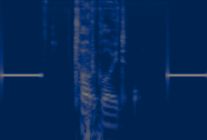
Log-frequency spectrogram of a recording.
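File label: "torglwyd", Welsh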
